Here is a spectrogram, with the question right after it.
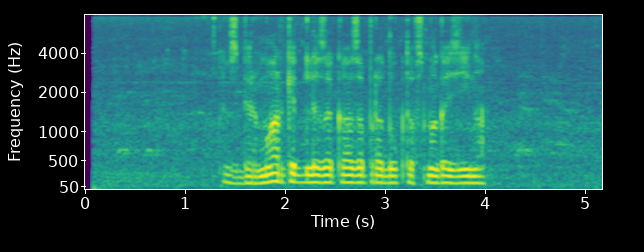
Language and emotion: Russian, neutral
